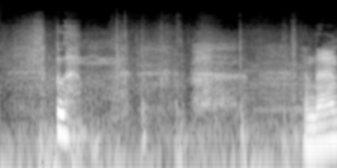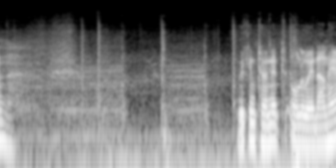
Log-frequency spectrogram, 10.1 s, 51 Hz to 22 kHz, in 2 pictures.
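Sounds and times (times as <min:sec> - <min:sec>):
electric motor running faintly: 0:03.3 - 0:09.9.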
